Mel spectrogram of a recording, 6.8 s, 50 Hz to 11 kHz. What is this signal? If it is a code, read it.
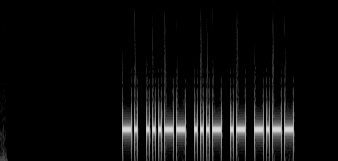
Morse code, heard as a keyed tone, about 20 wpm, 700 Hz. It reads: N3VAY
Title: USA Call Signs - 5 Characters - Repeated 2x - 20wpm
